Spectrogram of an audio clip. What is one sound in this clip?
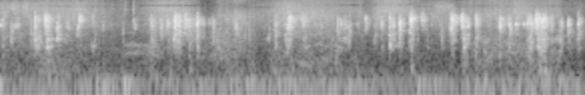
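Weapons strike and clang in quick, sharp hits.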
